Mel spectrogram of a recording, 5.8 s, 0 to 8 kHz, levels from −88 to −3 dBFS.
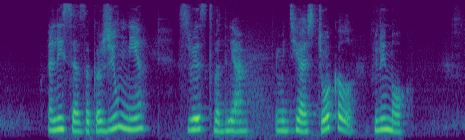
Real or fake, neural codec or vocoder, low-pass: fake; codec, 16 kHz, 0.5 kbps, X-Codec, HuBERT features, trained on LibriSpeech; 7.2 kHz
